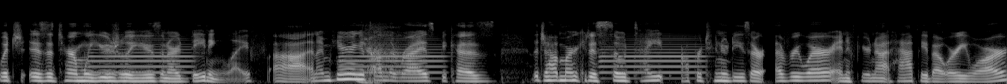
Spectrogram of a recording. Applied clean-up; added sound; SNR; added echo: none; Wind instrument, woodwind instrument; 11 dB; none.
